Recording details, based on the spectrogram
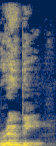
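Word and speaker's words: RWBY: have it on things like Netflix it's called Ruby then it's spelled RR waby and it's a American anime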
